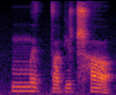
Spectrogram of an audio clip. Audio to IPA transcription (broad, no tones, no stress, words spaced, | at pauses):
mːətːɒpʲɛ ʈ͡ʂʰɒ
